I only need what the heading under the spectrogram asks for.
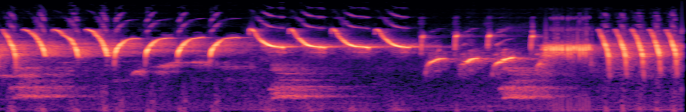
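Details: Champion canary song of looping, curved whistled notes repeated about three per second, shifting to lower short rising notes, a brief buzz, then a quick trill.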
